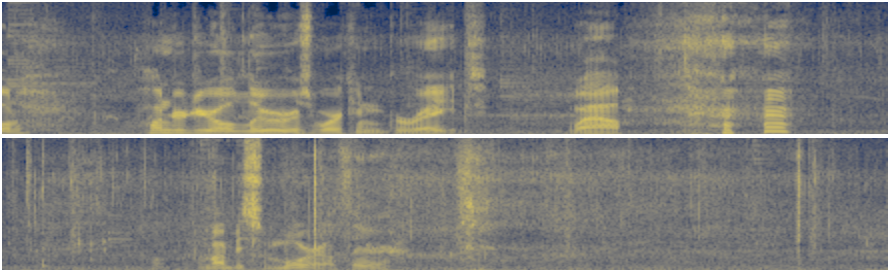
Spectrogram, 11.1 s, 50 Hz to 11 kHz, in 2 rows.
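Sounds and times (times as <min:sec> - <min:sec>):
low background rumble: 0:00.0 - 0:11.0
fishing rod swish: 0:07.6 - 0:09.2.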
